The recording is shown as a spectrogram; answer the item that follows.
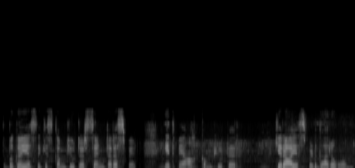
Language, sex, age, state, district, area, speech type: Kashmiri, female, 45-60, Jammu and Kashmir, Srinagar, urban, spontaneous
